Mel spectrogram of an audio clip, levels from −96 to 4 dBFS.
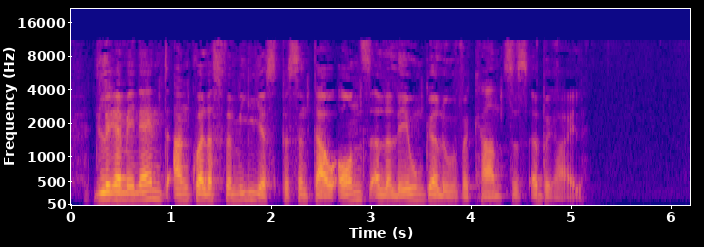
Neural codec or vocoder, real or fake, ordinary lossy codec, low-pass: none; real; MP3, 48 kbps; 14.4 kHz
